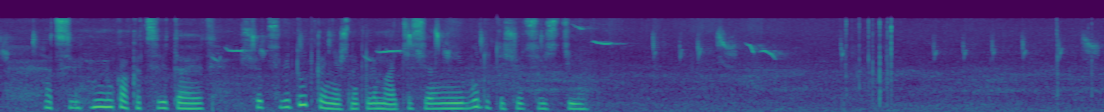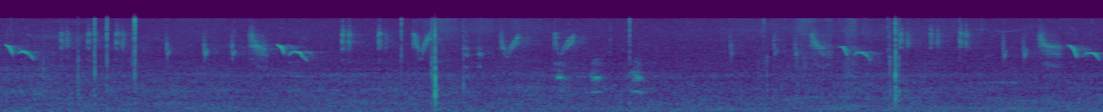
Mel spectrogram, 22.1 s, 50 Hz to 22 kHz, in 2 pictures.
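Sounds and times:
songbirds chirping: 0.0 - 22.0
sharp clicks: 8.4 - 9.0, 10.5 - 12.5.

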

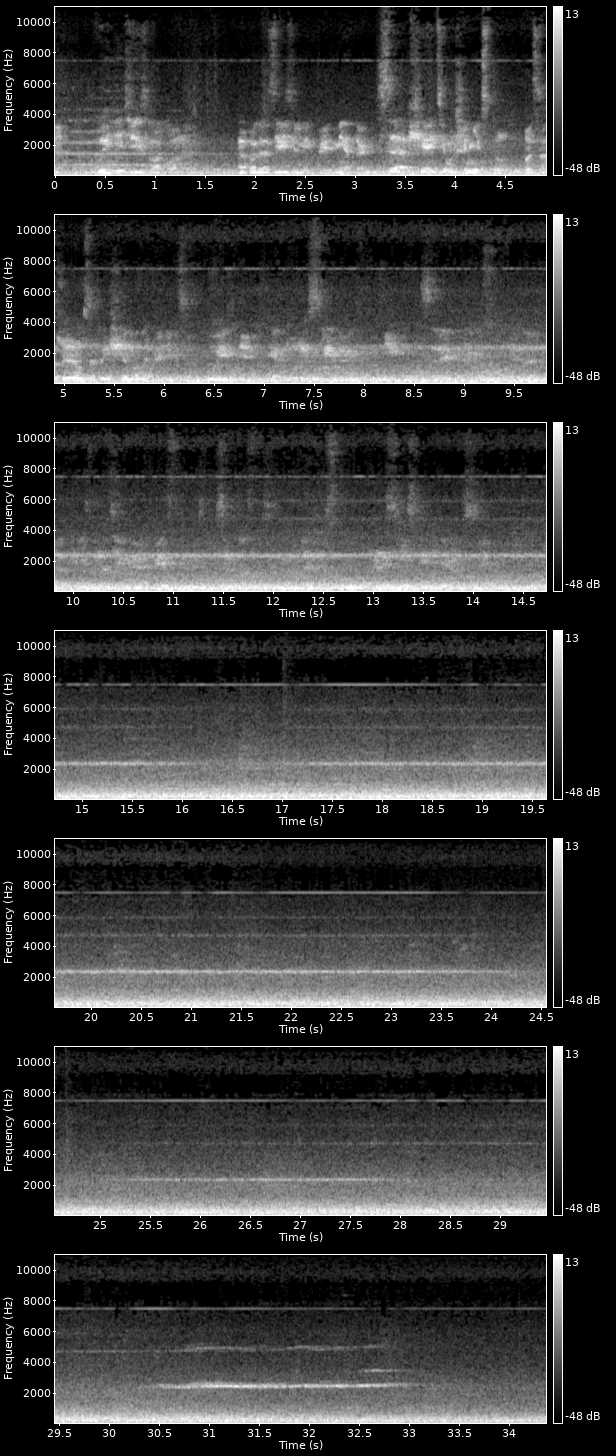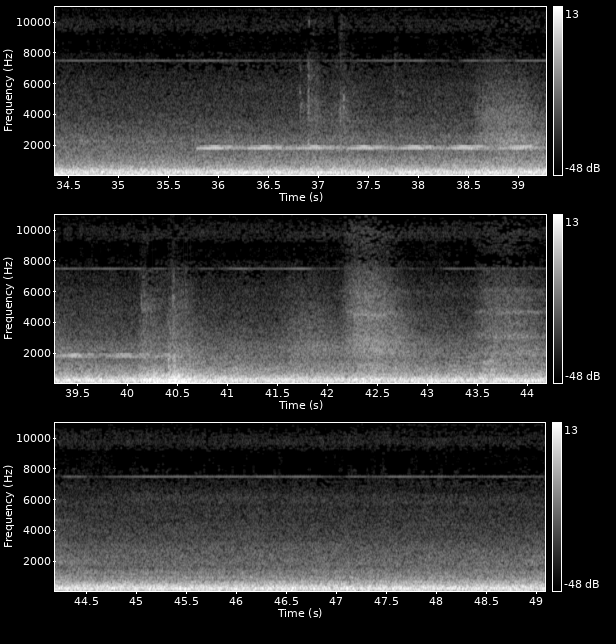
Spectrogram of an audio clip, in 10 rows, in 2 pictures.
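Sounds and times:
rumble of train wheels on rail: 0.0 - 49.0
high wheel squeal: 30.2 - 33.1.

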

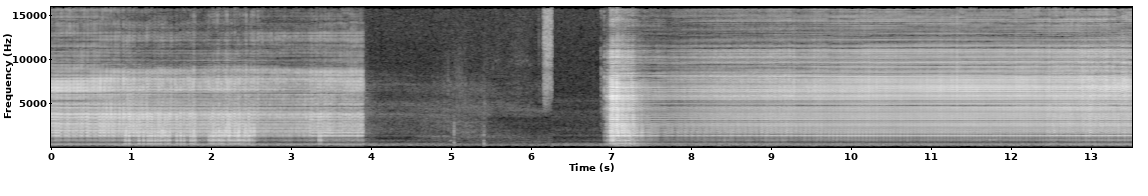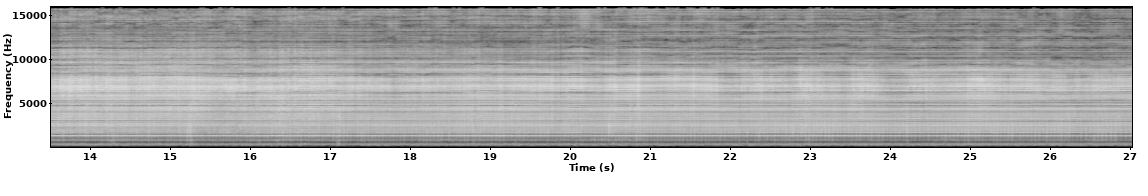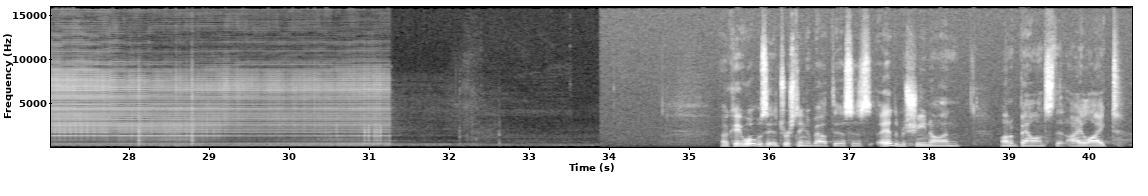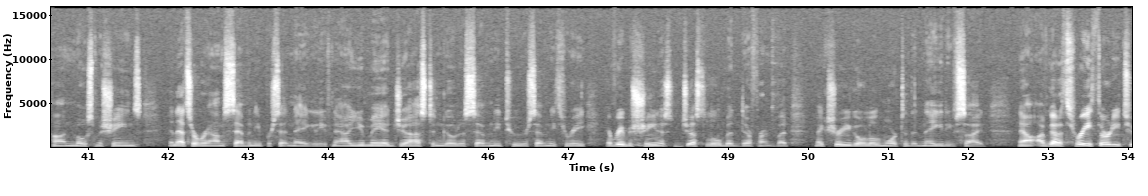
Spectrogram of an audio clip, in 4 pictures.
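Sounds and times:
welding arc buzz and hiss: 0.0 - 4.0, 6.2 - 31.4
welding arc crackle: 0.0 - 4.0, 6.9 - 31.3.

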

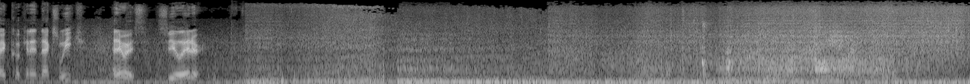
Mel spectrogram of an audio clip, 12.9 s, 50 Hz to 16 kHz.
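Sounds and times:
pickup truck engine running: 4.6 - 10.6
water splashing: 7.3 - 12.9.

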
